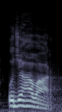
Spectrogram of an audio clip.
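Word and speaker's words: உழவர்: को हम लोग तमिल में क्या बोलते हैं, उजाहवार। क्या बोलते हैं, उजाहवार, पढ़ा था हम लोगों ने, उजाहवार, ठीक है।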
